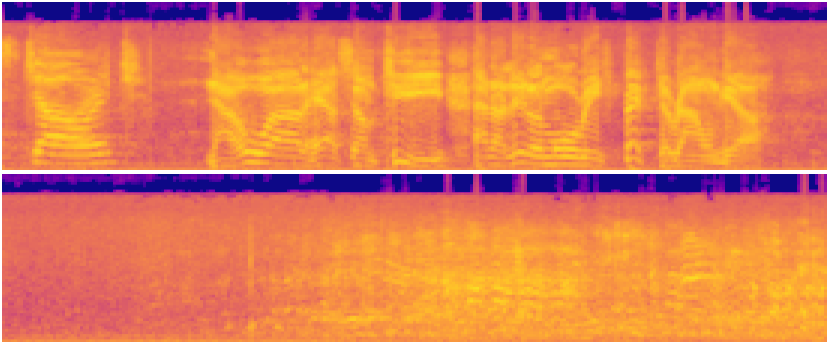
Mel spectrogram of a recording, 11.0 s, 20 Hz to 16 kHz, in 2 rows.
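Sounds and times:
studio audience laughing: 6.8s - 11.0s.

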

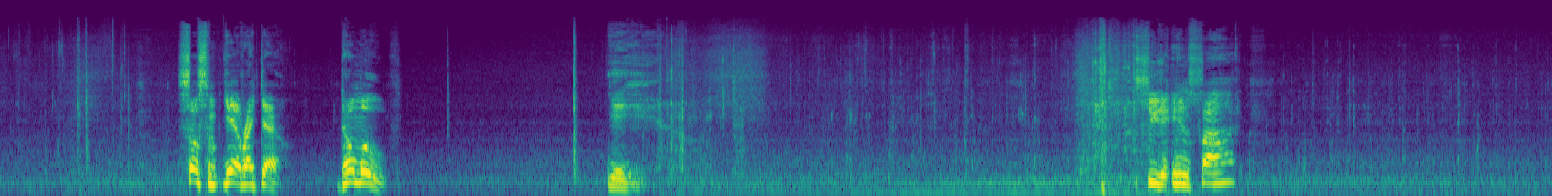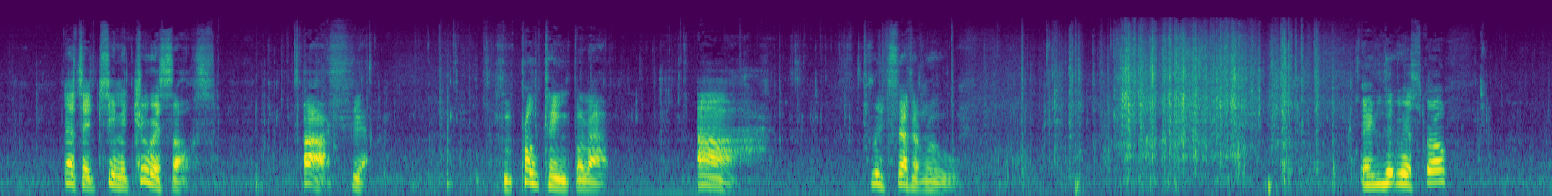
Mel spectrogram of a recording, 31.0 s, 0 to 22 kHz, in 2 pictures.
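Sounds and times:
low steady car cabin hum: 0.0s - 31.0s
wet chewing mouth sounds: 6.6s - 16.2s, 17.6s - 24.2s, 30.1s - 31.0s
wrapper rustling: 25.8s - 29.1s.

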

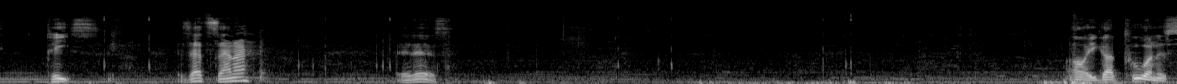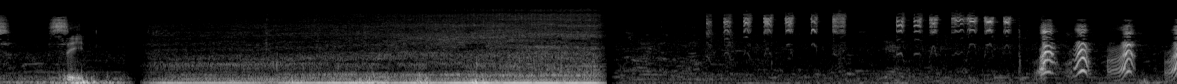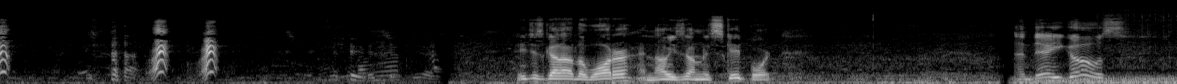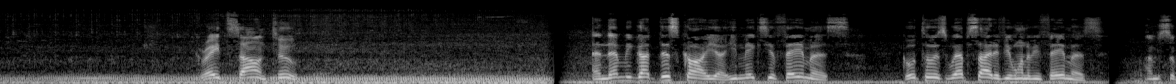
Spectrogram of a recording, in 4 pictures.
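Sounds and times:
car engine pulling away: 13.2s - 17.9s, 33.6s - 40.9s
high squeaks: 18.8s - 23.6s
puppies yipping: 18.9s - 23.7s, 25.0s - 25.8s.

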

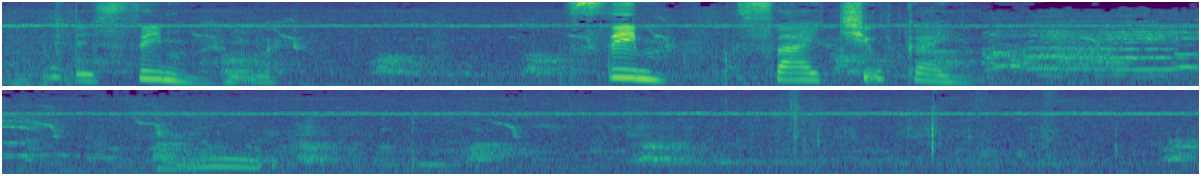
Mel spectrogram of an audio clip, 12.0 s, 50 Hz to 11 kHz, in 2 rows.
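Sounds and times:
chickens calling: 4.1s - 9.7s
small birds chirping: 6.1s - 9.8s.

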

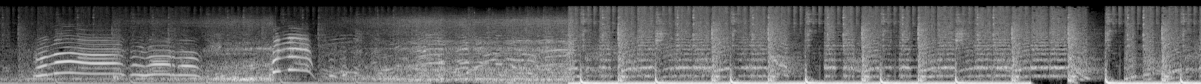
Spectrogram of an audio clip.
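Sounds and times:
steady noisy din: 0.0s - 10.3s
person's high-pitched cry: 2.7s - 3.2s.

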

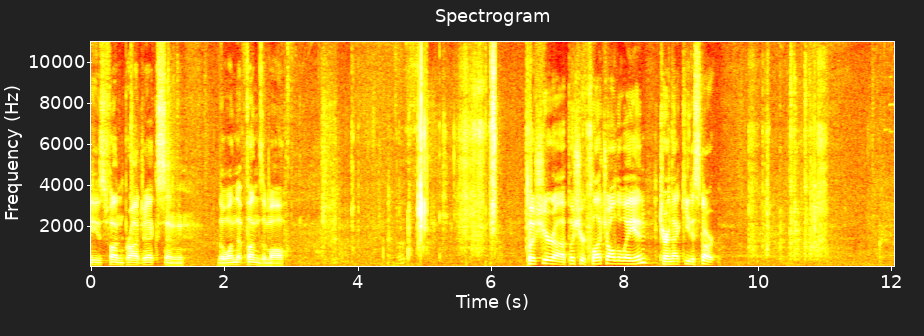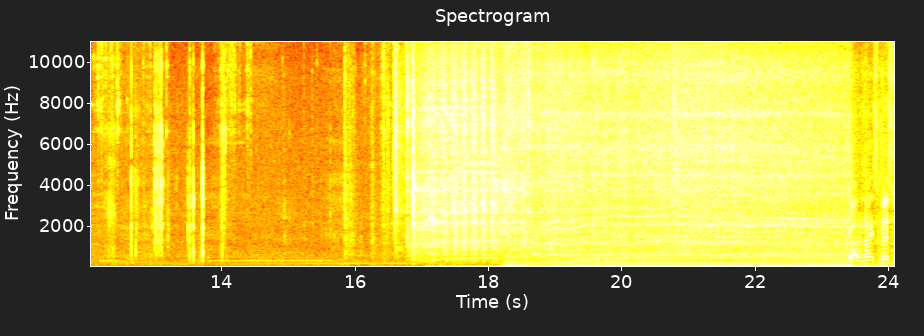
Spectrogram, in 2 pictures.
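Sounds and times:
starter cranking engine: 16.8s - 23.0s
rotary engine idling with misfire: 16.8s - 24.0s.

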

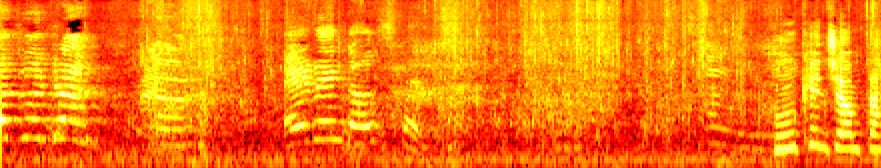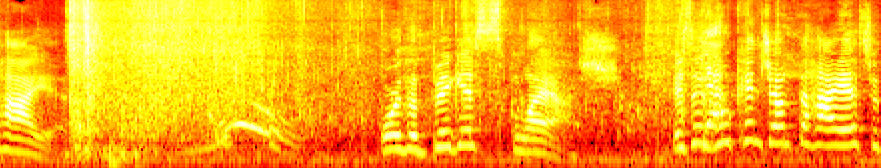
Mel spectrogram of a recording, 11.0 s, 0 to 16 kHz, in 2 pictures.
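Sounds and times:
water splashing in a pool: 0.8s - 4.8s, 5.7s - 11.0s.

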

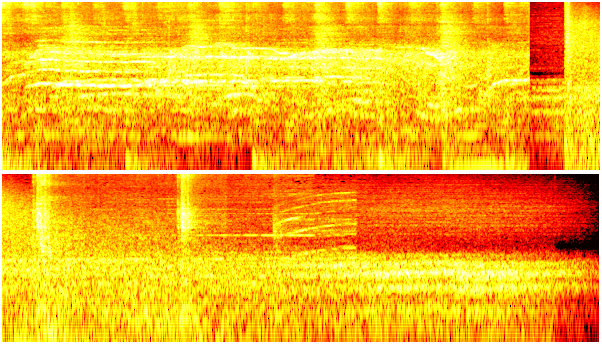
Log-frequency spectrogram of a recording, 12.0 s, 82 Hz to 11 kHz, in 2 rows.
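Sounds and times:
loud low drone: 5.3s - 11.9s.

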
